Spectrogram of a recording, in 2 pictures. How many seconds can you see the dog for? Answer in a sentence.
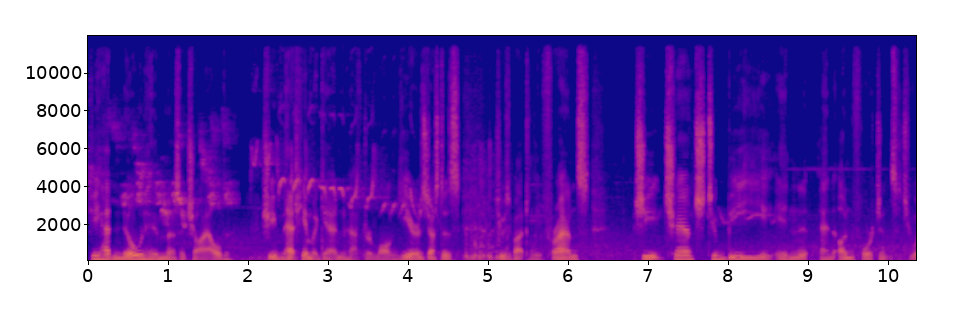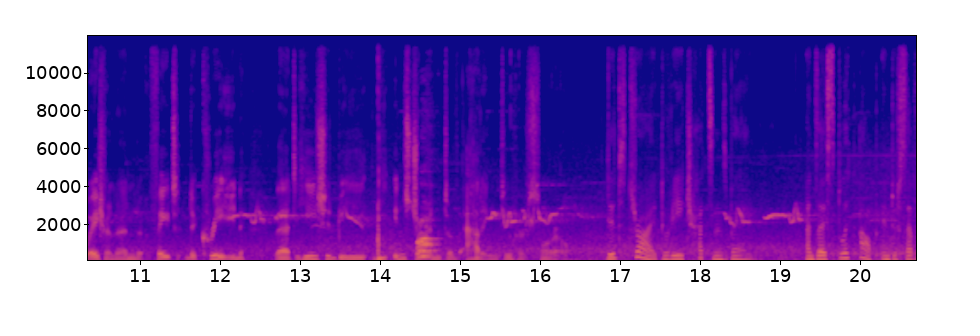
You can hear the dog for 2 seconds altogether.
